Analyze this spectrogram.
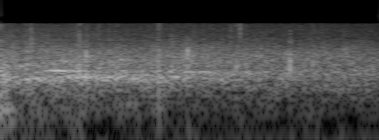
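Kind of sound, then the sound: crowd, audience clapping hands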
